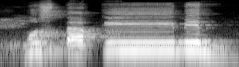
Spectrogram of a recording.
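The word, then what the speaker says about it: مستقيم: এই কফ উচ্চারণ বোঝা যেতে হবে। আপনি যে কাফ বলেন মুস্তাকিম, আপনার নামাজের মধ্যে কি এরকম টেনে টেনে পড়ি?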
